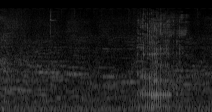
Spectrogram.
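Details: A deliberate performed burp into a microphone: a short, low, voiced belch shaped like a spoken word, part of burping a phrase, with background noise.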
